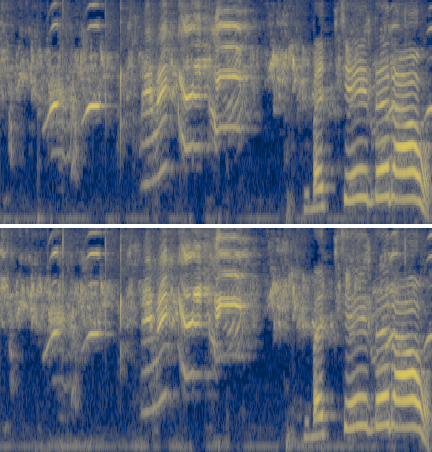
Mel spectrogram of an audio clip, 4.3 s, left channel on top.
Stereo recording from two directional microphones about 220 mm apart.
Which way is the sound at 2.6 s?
20° left (ahead or behind).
